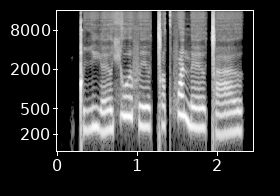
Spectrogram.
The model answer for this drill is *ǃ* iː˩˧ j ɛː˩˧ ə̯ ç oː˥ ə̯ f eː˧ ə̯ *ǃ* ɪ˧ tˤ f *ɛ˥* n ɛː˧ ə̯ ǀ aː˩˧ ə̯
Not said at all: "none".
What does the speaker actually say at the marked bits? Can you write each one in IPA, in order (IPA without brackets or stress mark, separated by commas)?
ǃ, ǀ, ɛ˥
